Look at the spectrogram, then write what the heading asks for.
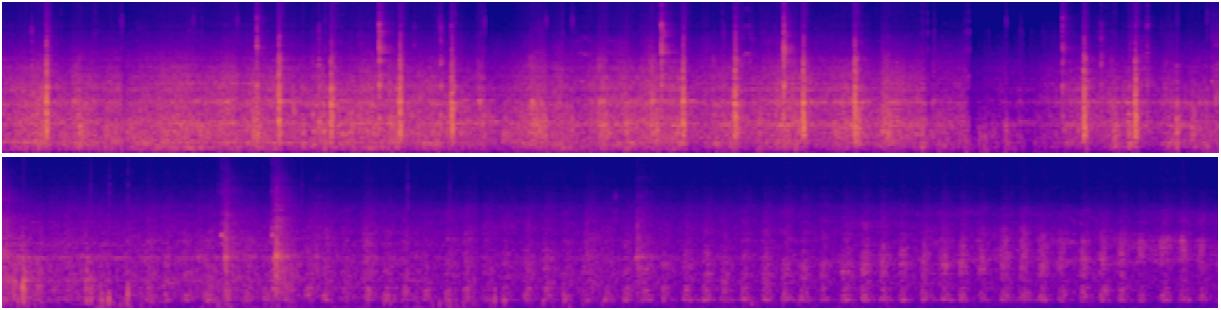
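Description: Railway passenger coaches rolling past close by, their wheels clicking sharply and repeatedly over the rail joints. About halfway through the sound fades as the train moves away, and the clicks die out.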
